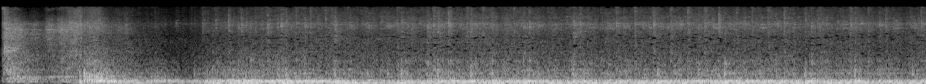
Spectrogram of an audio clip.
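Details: 1966 Ford F100 shop truck with new headers and a newly built exhaust, still on a points ignition, at its first start. Cranks and catches in a second, then an even, deep, steady V8 burble with no ticks or rattles.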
